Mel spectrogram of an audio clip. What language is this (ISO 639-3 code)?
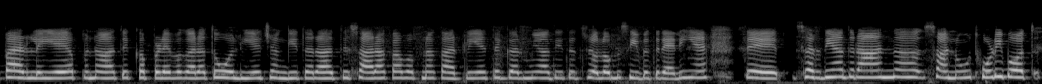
pan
